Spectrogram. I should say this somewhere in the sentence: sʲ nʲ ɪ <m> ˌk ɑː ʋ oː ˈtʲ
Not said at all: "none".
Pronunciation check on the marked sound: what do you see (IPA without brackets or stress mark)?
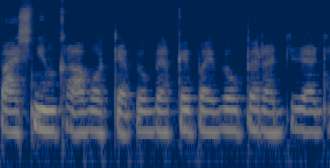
ŋ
